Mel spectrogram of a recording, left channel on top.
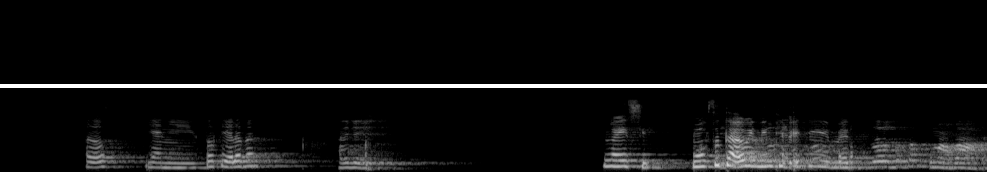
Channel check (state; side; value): silent; left; 60 dB below the other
